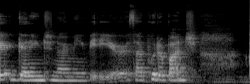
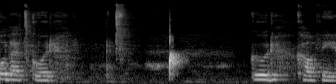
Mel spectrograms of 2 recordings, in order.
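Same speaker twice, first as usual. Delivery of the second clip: out of breath, winded, slower. Tasting coffee just after running upstairs, out of breath. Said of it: "I'm like out of breath from like running upstairs".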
